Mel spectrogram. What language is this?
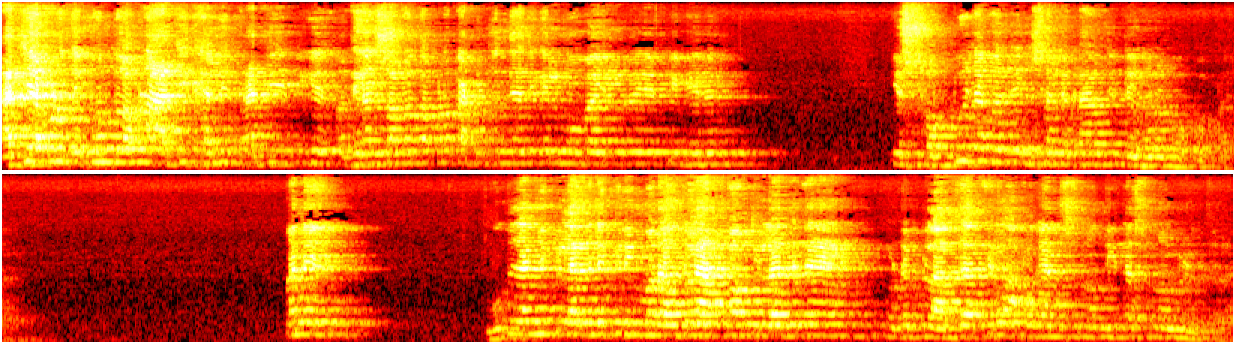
Bangla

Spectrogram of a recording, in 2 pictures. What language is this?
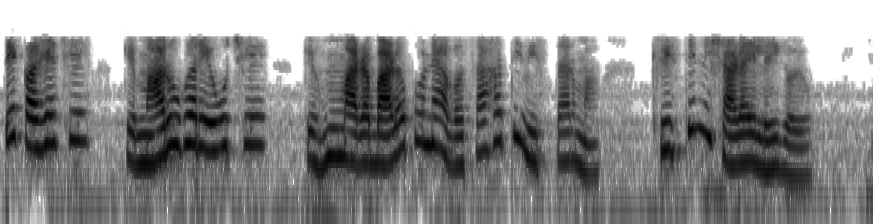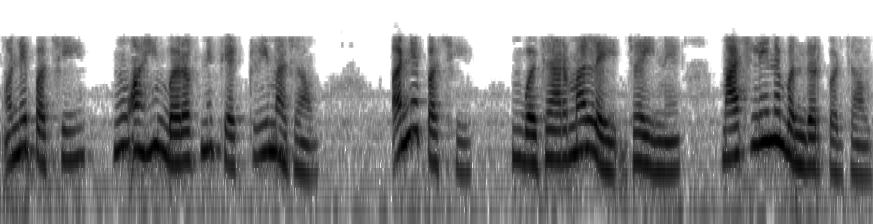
Gujarati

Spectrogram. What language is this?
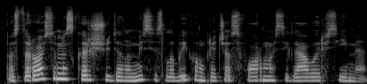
Lithuanian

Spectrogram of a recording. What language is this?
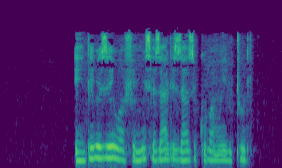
Ganda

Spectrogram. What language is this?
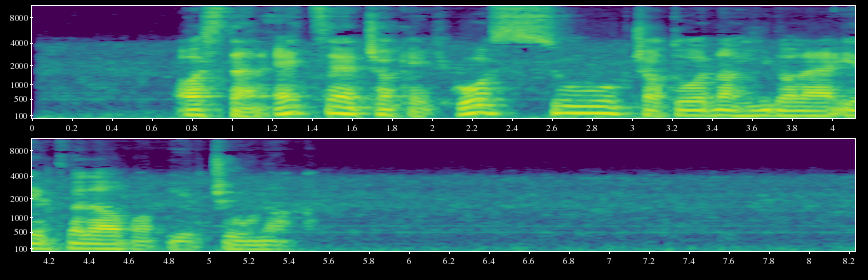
Hungarian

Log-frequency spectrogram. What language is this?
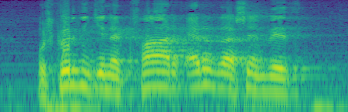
Icelandic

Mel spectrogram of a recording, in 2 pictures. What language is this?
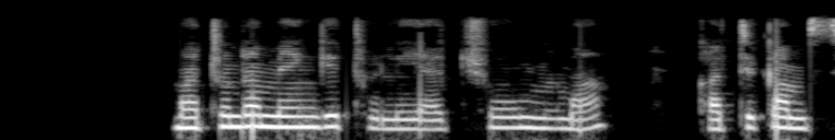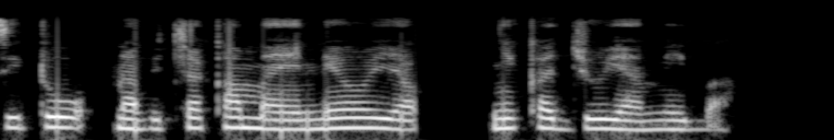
Swahili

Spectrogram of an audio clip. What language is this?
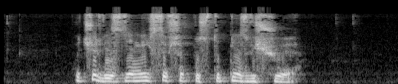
Czech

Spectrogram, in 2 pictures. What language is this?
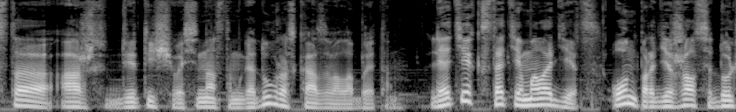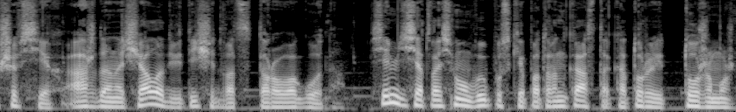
Russian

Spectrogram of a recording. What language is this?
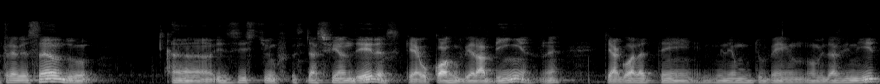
Portuguese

